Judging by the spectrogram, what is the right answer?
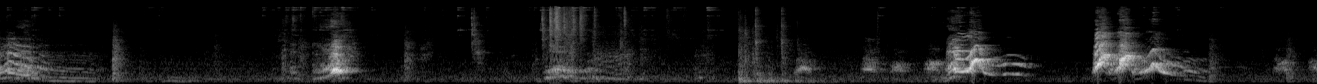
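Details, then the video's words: A cairn terrier, Roxy, whimpering and yipping for her bed back from the other dog beside the radiator; scattered knocks and rustles between quavering cries and two bursts of high squealing yips. "Roxy the cairn crying and barking to get her bed back."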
